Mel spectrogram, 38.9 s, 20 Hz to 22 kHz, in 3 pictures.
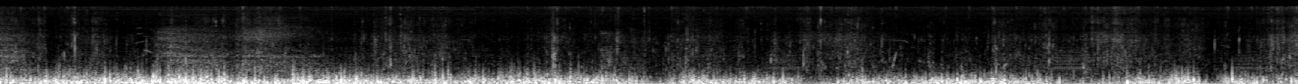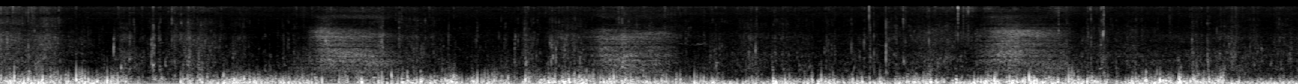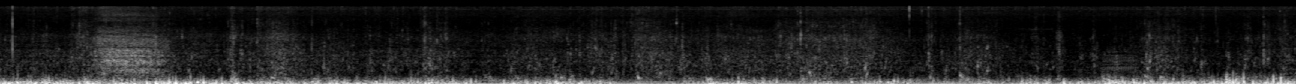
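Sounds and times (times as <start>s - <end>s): boat motor running: 0.0s - 38.9s
wind buffeting microphone: 0.0s - 38.9s.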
